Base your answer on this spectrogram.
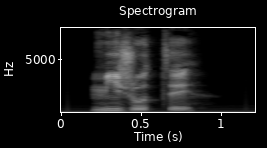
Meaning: to simmer
- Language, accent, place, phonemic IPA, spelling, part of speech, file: French, France, Lyon, /mi.ʒɔ.te/, mijoter, verb, LL-Q150 (fra)-mijoter.wav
